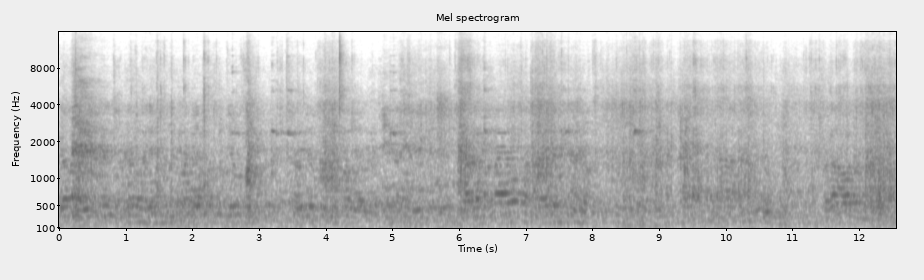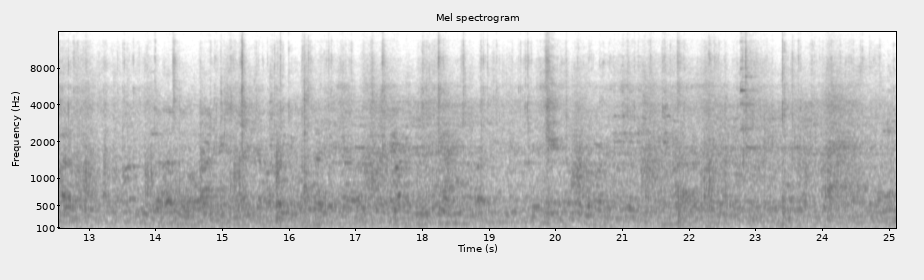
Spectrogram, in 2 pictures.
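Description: Casino chips clack and clatter as they are stacked and moved across a table.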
